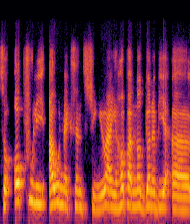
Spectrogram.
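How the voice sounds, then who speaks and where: A woman at medium pitch with a strong French accent, ordinary pitch variation and a fairly quick pace. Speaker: space researcher and designer. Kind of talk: conference presentation.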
